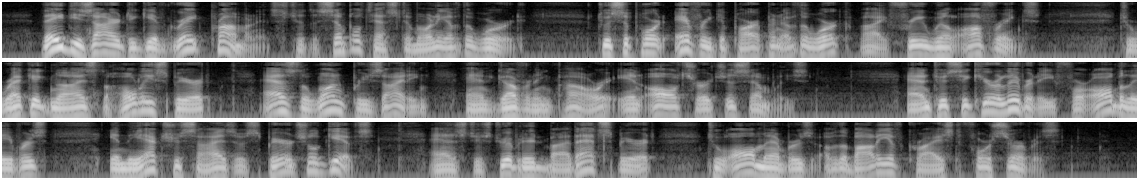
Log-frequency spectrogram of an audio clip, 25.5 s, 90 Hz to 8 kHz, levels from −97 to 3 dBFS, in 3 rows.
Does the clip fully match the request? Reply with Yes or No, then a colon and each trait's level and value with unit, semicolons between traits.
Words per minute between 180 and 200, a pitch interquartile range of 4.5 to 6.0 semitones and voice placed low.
No: average, 160 wpm; average, 4.8 semitones; low, 105 Hz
